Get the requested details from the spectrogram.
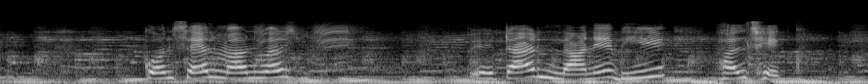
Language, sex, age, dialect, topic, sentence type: Magahi, female, 36-40, Northeastern/Surjapuri, banking, statement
